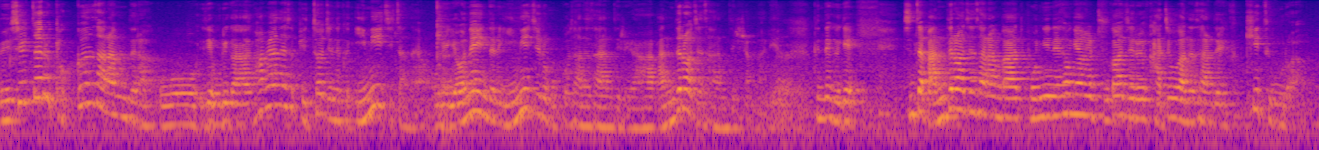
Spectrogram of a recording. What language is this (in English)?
Korean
